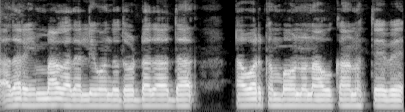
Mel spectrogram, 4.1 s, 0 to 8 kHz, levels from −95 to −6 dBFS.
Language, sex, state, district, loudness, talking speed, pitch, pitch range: Kannada, male, Karnataka, Koppal, -15 LUFS, 120 wpm, 115 Hz, 115-120 Hz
